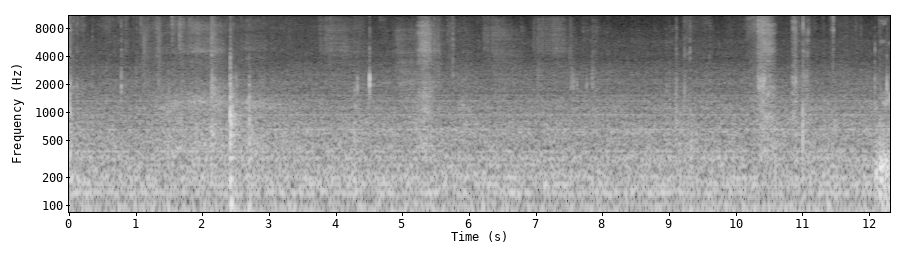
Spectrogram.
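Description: Steady low electrical hum, with a few soft clicks and rustles of a picture book being handled, about a third and again near the end.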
